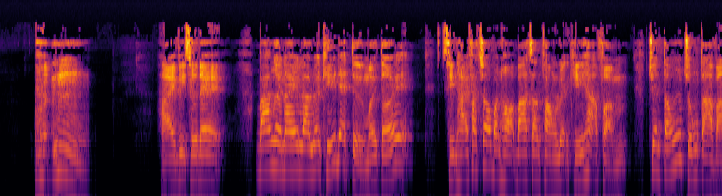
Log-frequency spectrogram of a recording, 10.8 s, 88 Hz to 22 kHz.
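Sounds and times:
man clearing throat: 0.5 - 1.3
speech: 0.5 - 1.4, 2.4 - 10.8.

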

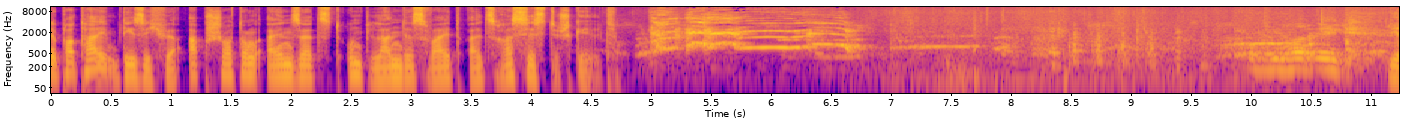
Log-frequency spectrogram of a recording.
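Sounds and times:
speech: 0.0 - 5.3, 10.6 - 11.2
brooding hen clucking on a farm in southern Sweden: 4.6 - 11.2.

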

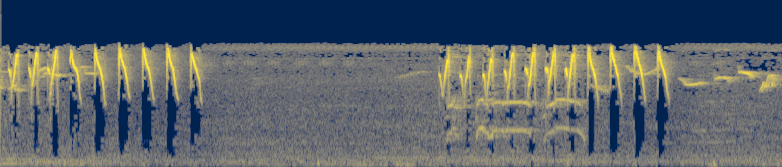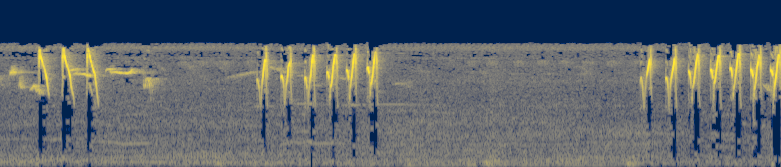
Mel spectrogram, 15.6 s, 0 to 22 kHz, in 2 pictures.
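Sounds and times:
soft whistled bird notes: 0.0 - 2.1, 4.0 - 12.8, 14.2 - 15.6
bar-winged prinia lure call of high downward-slurred chirps: 0.0 - 15.6.

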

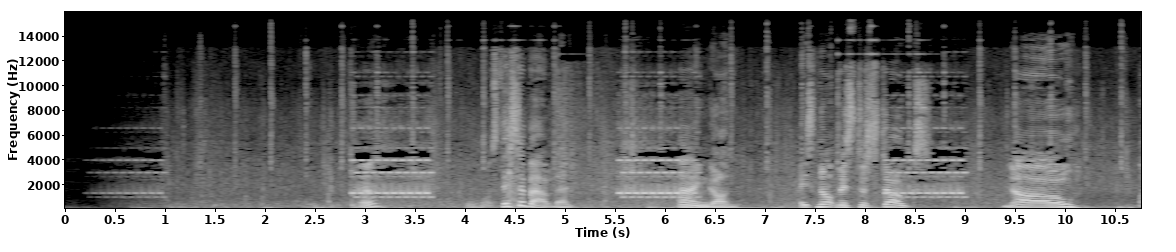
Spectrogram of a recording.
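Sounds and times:
mobile phone ringing with electronic ringtone: 0.2 - 1.1, 2.9 - 3.7, 5.5 - 6.3, 8.4 - 9.1
speech: 3.0 - 3.4, 4.3 - 5.2, 6.1 - 8.7, 9.4 - 10.7.

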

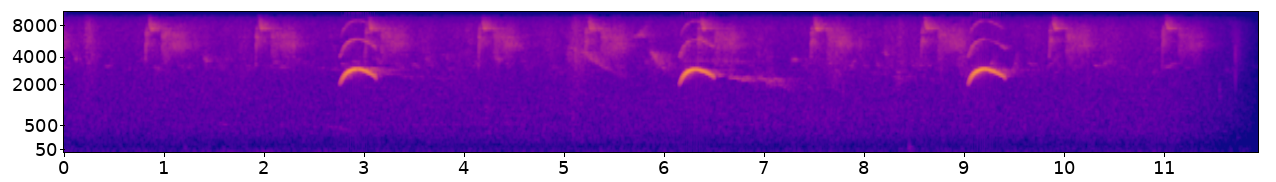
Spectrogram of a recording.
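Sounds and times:
background hiss: 0.0 - 11.9
bird repeating a short arched whistle: 2.8 - 3.2, 6.2 - 6.6, 9.0 - 9.5.

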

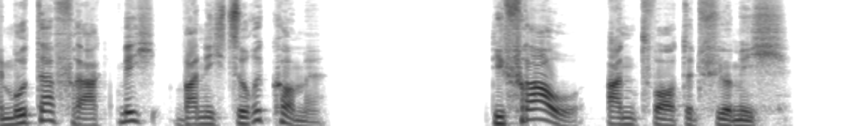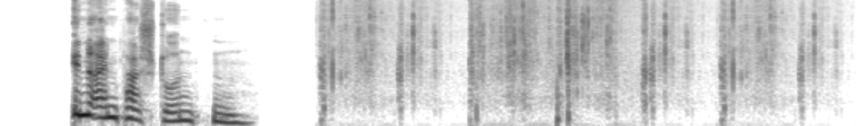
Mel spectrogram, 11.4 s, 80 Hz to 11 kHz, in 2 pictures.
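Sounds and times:
speech: 0.0 - 2.2, 3.2 - 5.3, 6.2 - 7.4
footsteps of people walking through a garden toward a car: 7.8 - 11.4.

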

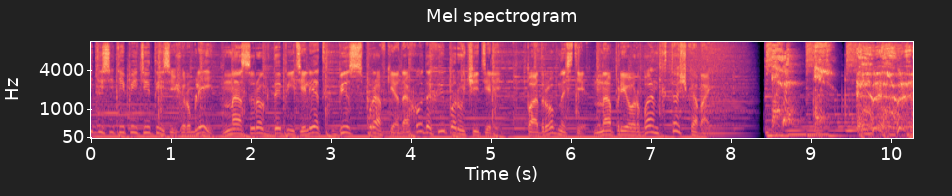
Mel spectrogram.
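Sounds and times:
speech: 0.1 - 10.2
person coughing harshly: 8.4 - 10.2.

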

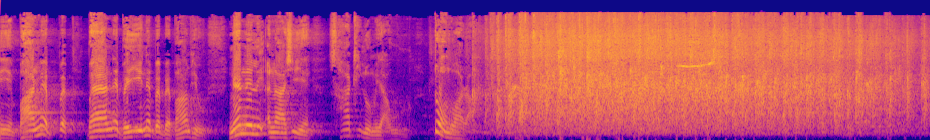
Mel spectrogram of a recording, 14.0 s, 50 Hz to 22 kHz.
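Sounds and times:
speech: 0.1 - 7.5
audience applause: 7.2 - 13.9.

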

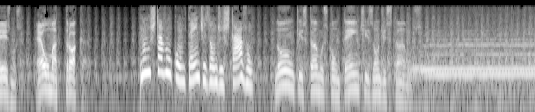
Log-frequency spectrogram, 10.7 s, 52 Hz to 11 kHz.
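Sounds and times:
speech: 0.0 - 1.9, 2.8 - 8.5
illuminated train sounding its whistle: 7.6 - 10.7.

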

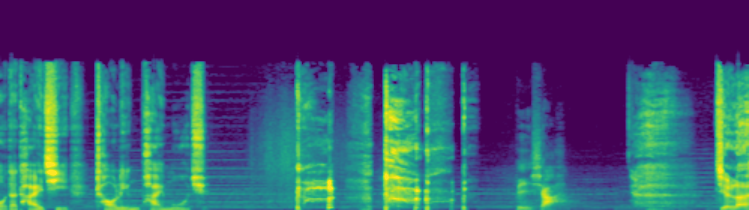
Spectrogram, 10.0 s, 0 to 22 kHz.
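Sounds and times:
speech: 0.0 - 2.8, 6.9 - 7.6, 9.6 - 9.9
man coughing softly: 3.9 - 6.4.

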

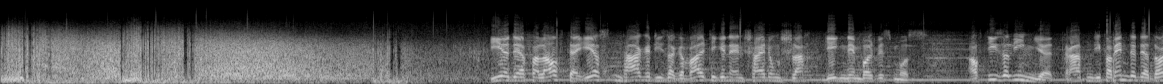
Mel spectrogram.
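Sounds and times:
sharp cracks and bursts: 0.0 - 5.8
artillery batteries of all calibres opening fire against Soviet positions: 0.0 - 6.1
speech: 4.9 - 11.6.

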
